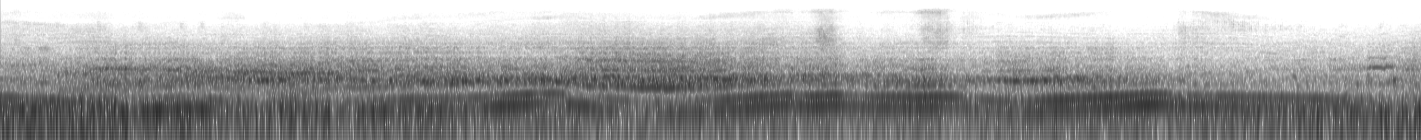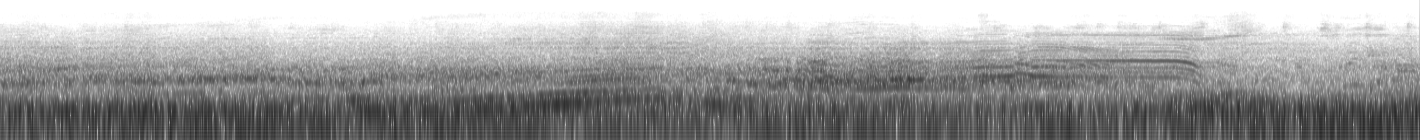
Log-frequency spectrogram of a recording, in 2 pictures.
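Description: Tyres squeal loudly on pavement.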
